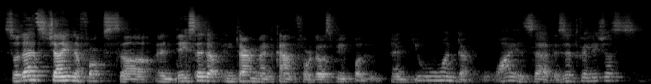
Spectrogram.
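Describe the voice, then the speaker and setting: A man's voice: mid-range voice, animated, moderate pace, a bit bright, roomy sound. Rambling man from Syria, emphatic. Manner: rambling, emphatic, addresses listeners as folks. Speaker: commentator. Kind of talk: ranting political monologue.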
